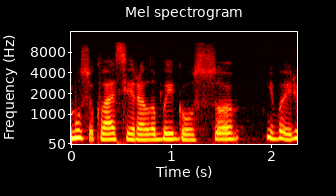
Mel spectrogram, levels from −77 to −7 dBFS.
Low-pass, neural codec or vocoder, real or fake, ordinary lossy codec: 14.4 kHz; none; real; MP3, 48 kbps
